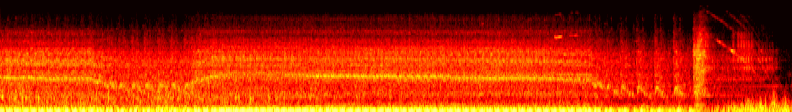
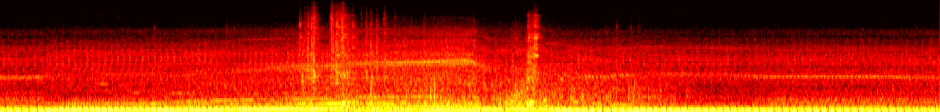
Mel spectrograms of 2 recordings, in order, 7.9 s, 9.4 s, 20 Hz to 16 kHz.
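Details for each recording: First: Honda Pioneer 1000-5 side-by-side running rough, Sea Foam didn't help; in low and reverse the lumpy idle skips beats, then sags and dies; owner suspects spark plugs, says it only keeps running in high; misfire then stall. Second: Honda Pioneer 1000-5 side-by-side that was running rough, after spark plug replacement; steady, even idle with no misses or stumbles while backing up and moving forward; fixed.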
